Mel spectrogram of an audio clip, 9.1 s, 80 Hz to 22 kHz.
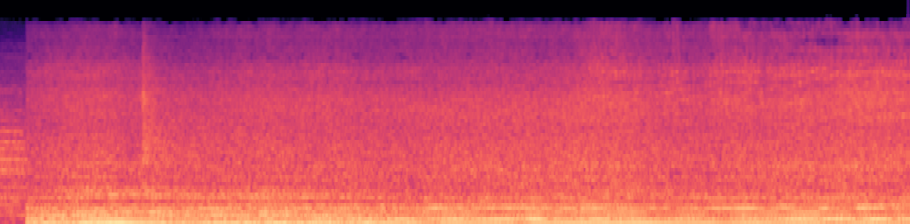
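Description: Lamborghini Murciélago's V12 engine running at a steady low idle with a deep, even note, cutting in abruptly just after the start.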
